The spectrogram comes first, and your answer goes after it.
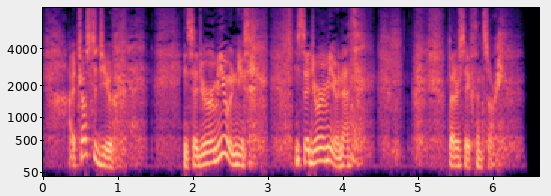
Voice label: radio initial broadcast; Left 4 Dead 2; Source Engine; video games; npc; churchguy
